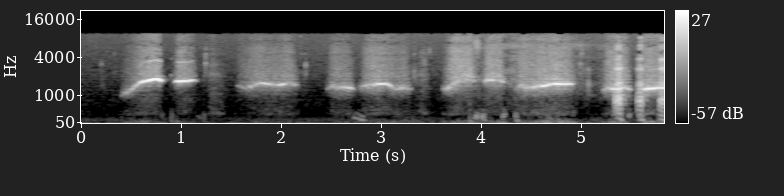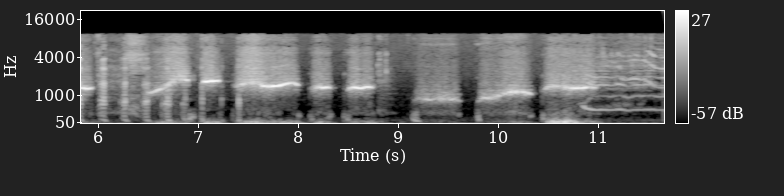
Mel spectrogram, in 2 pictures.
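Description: A person whistles the melody of a hit song for a caller to guess in a name-that-tune game, a steady string of short and held notes rising and falling in a lilting melody, with a few breathy gaps between phrases and no talking.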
